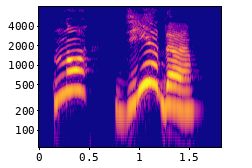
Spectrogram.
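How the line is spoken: Exclaimed in chorus. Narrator (Russian): хором воскликнули они

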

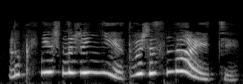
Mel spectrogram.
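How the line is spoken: Jubilant exclamation. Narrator (Russian): ликующе воскликнула Поллианна

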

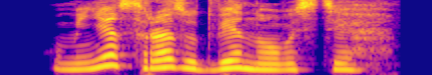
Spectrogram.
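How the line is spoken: Sighing. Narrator (Russian): вздохнула Альда

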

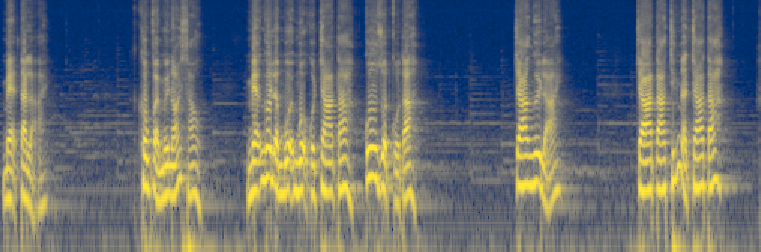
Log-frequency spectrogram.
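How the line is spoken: Resigned sigh. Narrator (Vietnamese): hắn bất đắc dĩ thở dài nói

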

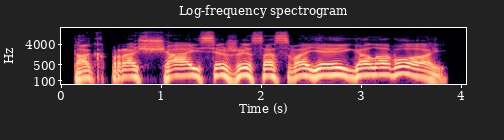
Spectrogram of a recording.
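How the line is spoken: Furious roaring shout. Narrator (Russian): В страшном гневе король закричал, как лев

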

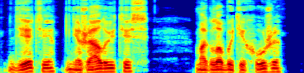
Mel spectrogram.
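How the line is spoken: Quiet. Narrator (Russian): Царь сказал тихо

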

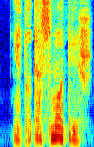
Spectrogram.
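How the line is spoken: Whisper. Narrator (Russian): шепнул Жеглов

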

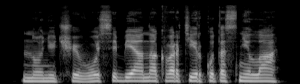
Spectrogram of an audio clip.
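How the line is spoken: Snorting remark. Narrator (Russian): хмыкнул Дима

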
